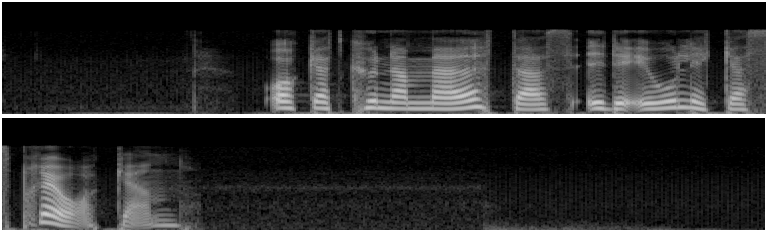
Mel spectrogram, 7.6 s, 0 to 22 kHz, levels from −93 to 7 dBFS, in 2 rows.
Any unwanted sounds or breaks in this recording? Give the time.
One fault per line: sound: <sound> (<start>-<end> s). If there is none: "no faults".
no faults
